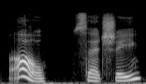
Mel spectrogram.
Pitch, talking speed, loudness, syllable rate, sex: 210 Hz, 125 wpm, -17 LUFS, 3.0 syllables/s, female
